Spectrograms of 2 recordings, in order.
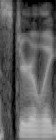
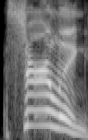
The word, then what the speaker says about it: Serling: So, rather than continue my Rod Sterling impression, Serling, shoot, I keep saying that. The T is silent because there is none.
